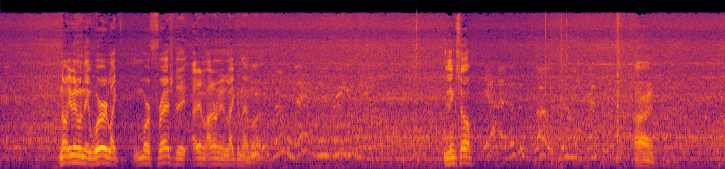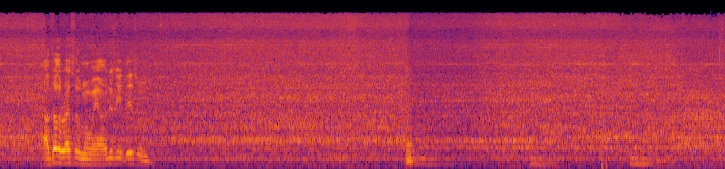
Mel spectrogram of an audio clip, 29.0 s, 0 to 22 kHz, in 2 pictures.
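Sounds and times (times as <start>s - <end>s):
air appliance blowing: 0.0s - 29.0s
fan whooshing: 0.1s - 29.0s
person speaking: 1.2s - 7.5s, 8.8s - 13.8s, 15.3s - 17.6s, 25.0s - 25.7s, 27.1s - 28.1s
knock: 22.6s - 22.9s.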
